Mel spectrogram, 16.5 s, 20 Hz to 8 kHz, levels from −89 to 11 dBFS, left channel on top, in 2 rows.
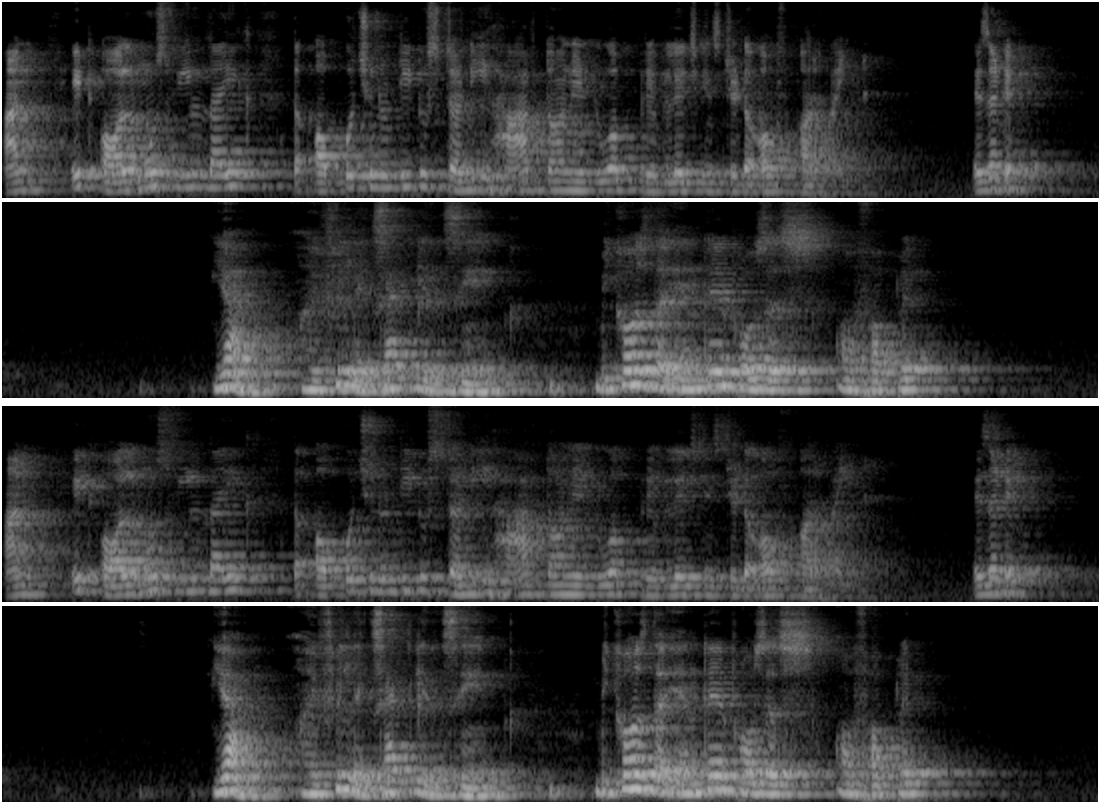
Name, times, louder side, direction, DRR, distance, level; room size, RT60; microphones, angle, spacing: voice 1, 0.0-1.9 2.2-6.4 7.3-7.7, left 2 dB, 65° left, 3 dB, 2.0 m, -37 dB
voice 2, 9.8-10.2 10.4-11.9 12.7-15.0, right 1 dB, 75° right, 1 dB, 2.8 m, -27 dB
17.0 x 15.0 x 2.4 m, 1.2 s
head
